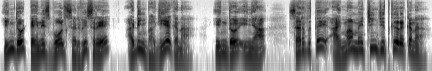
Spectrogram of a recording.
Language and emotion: Santali, happy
